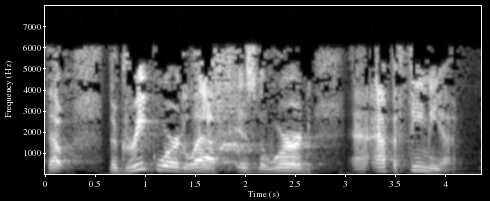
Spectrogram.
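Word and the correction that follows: aphiemi (ἀφίημι): I'm sorry, aphiemi. I said that wrong.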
